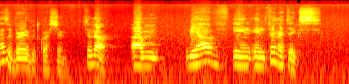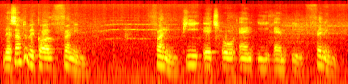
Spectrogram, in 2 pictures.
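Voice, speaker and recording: Lively intonation marks this speaker with a Nigerian accent, moving at a moderate pace. Long pauses come often, and background noise is noticeable. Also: man, medium pitch for a man. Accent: natural African (Nigerian). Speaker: speech and pronunciation coach. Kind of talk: lecture. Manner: animated.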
